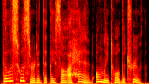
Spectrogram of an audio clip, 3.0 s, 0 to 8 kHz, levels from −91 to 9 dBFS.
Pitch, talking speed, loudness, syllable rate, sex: 195 Hz, 240 wpm, -19 LUFS, 5.8 syllables/s, female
